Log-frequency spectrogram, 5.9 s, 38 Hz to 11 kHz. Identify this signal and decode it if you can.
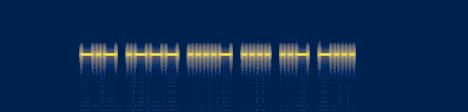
Morse code, heard as a keyed tone, about 25 wpm, 700 Hz. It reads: KJ4HUB
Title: USA Call Signs - 6 Characters - 25wpm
